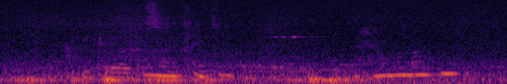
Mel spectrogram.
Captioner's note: students murmuring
